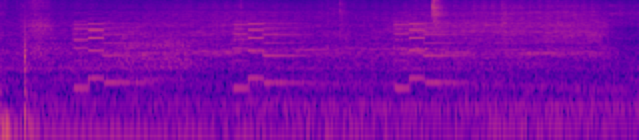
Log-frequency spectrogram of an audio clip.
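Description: Ford C-Max dashboard chime: a short three-note electronic tone that steps up, then settles on a held middle note, repeating about every second and a half three times and then stopping. It plays over a steady low hum, with a sharp knock right at the start.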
